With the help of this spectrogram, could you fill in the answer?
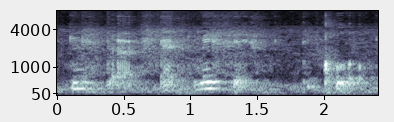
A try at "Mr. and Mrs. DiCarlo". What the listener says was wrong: It's not DiClo. It's DiCarlo.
